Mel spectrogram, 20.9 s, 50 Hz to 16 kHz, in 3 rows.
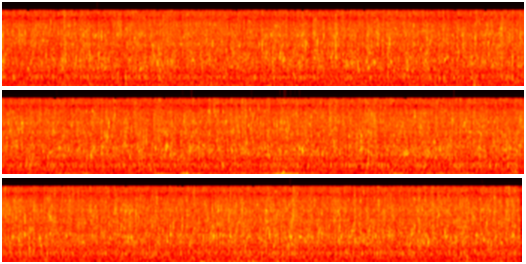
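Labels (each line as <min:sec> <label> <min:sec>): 0:00.0 Water flowing swiftly in a small stream. 0:20.9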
